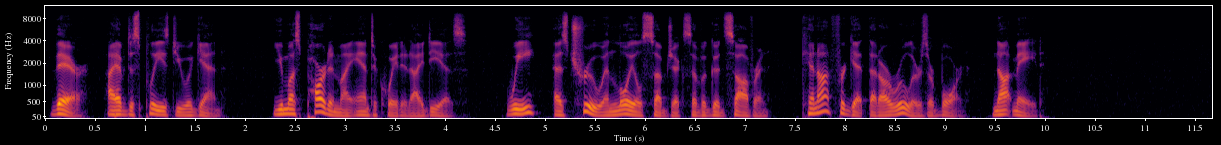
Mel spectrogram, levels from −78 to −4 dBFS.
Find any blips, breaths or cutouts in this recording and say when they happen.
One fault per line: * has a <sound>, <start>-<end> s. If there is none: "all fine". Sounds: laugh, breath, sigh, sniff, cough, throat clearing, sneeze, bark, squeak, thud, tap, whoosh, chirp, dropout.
all fine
